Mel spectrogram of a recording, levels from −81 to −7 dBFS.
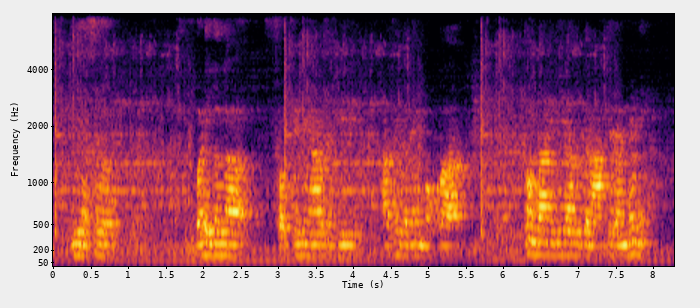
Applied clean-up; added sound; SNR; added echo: none; Sliding door; 13 dB; reverberation time 0.6 s.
